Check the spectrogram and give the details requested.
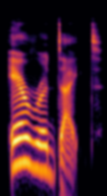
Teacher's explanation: The stress is on that first syllable.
